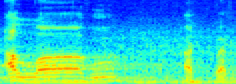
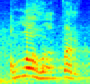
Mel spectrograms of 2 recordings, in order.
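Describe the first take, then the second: First: It is said calmly and inwardly, with reverence. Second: It is said aggressively, like a challenge to fight. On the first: The speaker is inwardly in awe of God's greatness. The speaker calls it right. "Allah mengajarkan bagaimana?" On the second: The speaker is picking a fight. The speaker calls it wrong. "Ini nantang gelut aja apa ini?"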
